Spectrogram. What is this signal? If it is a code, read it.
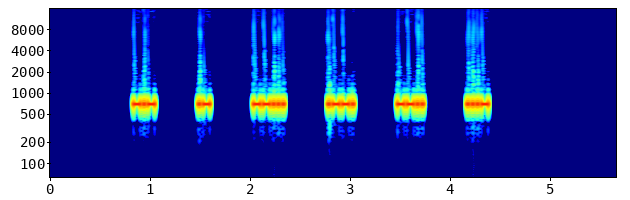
Morse code, heard as a keyed tone, about 54 wpm, spaced as for 17 wpm, 700 Hz. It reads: KA7PZV
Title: USA Call Signs - 6 Characters - 6x Character Spacing - 50wpm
